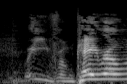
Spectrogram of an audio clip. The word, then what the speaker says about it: Cairo: Spelled not like Cairo. – Cairo. – Spelled right. – like Cairo, but not pronounced Cairo.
